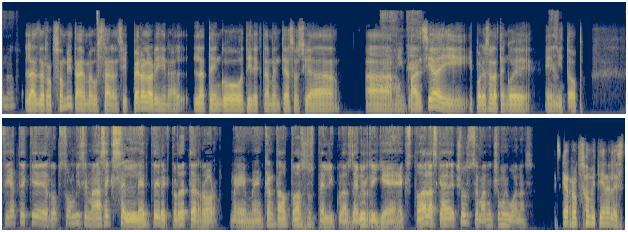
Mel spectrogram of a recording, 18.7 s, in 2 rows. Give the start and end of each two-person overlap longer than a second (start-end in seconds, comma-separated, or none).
none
